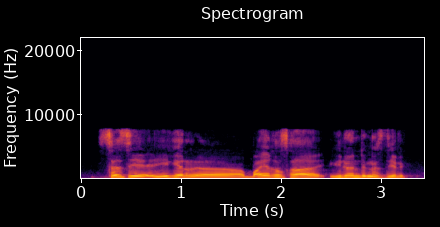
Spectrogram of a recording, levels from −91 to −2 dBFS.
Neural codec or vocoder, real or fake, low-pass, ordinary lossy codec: codec, 16 kHz, 8 kbps, FunCodec, trained on LibriTTS, 25 frames a second; fake; none; none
